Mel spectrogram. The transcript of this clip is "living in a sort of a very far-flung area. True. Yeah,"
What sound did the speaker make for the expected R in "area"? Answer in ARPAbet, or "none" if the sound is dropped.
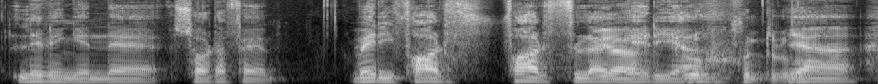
L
